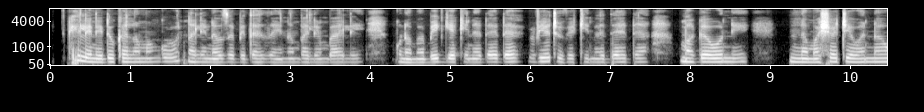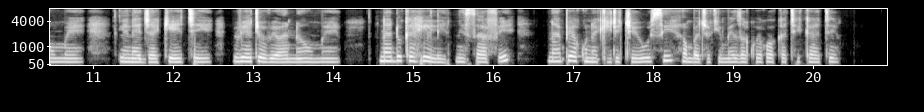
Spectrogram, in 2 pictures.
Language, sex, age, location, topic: Swahili, female, 25-35, Nairobi, finance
